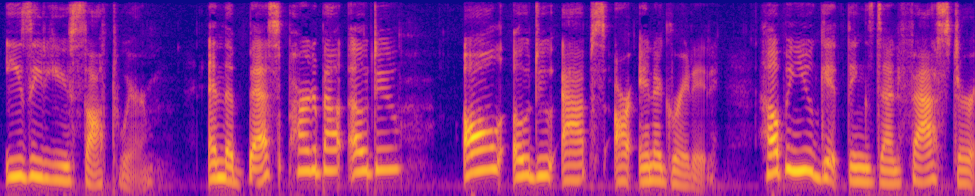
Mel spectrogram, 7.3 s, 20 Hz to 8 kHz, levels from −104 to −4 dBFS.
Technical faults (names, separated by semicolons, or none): none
